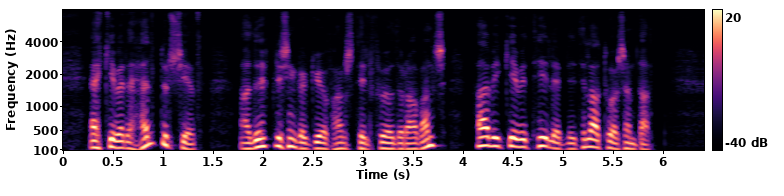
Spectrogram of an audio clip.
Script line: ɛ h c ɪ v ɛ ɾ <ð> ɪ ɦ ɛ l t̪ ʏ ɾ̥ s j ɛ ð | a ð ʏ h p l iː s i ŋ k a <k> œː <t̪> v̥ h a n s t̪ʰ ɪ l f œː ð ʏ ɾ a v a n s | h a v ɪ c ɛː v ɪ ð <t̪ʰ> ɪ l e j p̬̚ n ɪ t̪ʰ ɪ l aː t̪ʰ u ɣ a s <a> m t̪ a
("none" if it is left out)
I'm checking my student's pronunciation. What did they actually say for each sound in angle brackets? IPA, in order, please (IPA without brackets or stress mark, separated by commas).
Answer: ð, c, none, t̪ʰ, ɛ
